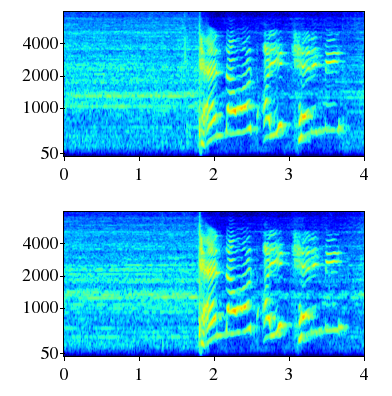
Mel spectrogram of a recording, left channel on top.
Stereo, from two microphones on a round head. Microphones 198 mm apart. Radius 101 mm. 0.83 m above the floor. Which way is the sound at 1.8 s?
15° right (ahead or behind).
